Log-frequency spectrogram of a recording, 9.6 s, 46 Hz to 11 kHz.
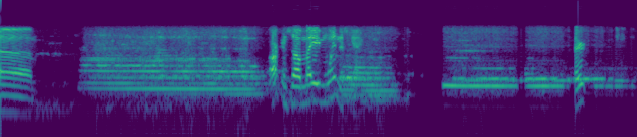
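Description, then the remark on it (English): The Waldenburg train sounds its horn in long, loud blasts, several in succession with short breaks, about to cross 64, the rumble of the passing train underneath while a man talks over it. “The world's got the train going through.”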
